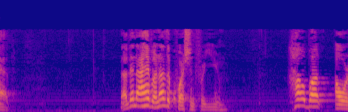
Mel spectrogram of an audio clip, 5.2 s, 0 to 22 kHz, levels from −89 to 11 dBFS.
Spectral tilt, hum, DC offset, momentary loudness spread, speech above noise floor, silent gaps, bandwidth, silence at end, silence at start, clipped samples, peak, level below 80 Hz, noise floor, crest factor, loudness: -3 dB/octave; none; under 0.1%; 22 LU; 41 dB; none; 7.8 kHz; 0 s; 0 s; under 0.1%; -2 dBFS; -66 dBFS; -63 dBFS; 22 dB; -22 LUFS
